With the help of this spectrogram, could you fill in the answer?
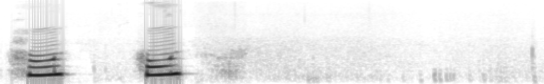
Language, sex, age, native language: Icelandic, female, 30-39, Icelandic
